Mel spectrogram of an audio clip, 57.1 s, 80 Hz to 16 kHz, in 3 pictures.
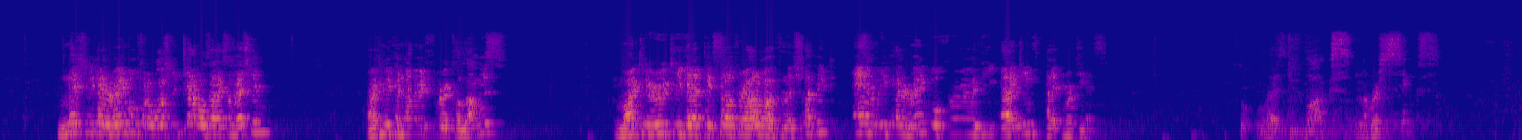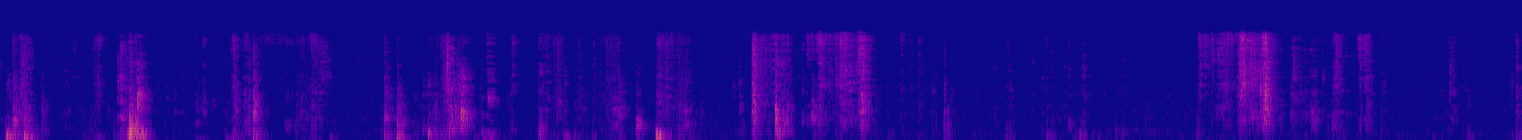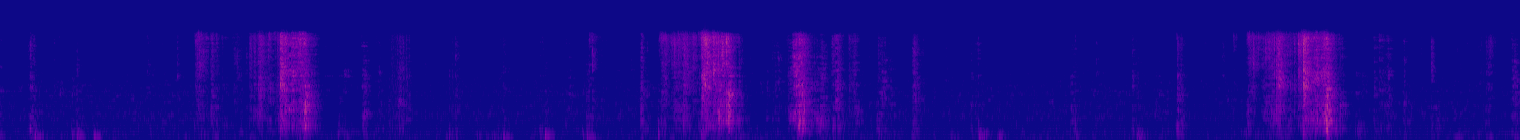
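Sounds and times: card pack wrappers ripping: 28.4s - 30.6s, 34.0s - 36.3s, 40.5s - 42.1s, 46.1s - 48.8s, 53.6s - 54.9s.

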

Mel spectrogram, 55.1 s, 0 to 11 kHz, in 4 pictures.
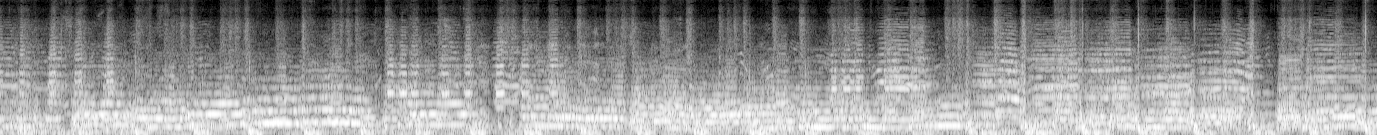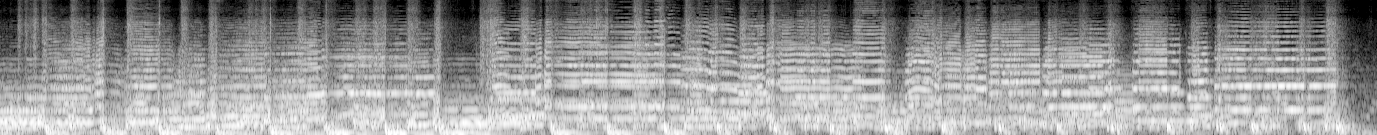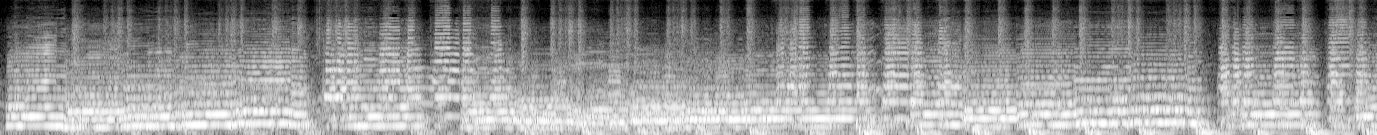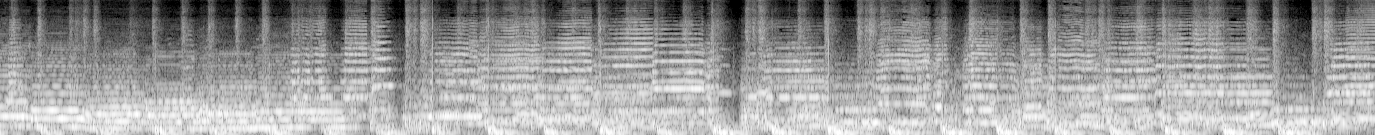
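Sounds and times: low drum beat: 0.0s - 27.6s, 28.2s - 55.0s
brass and wind band playing: 0.0s - 55.0s.

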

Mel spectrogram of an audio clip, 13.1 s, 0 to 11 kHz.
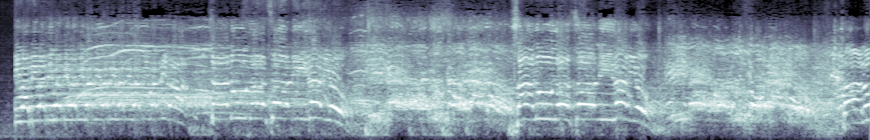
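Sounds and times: large crowd shouting: 0.2s - 13.0s.

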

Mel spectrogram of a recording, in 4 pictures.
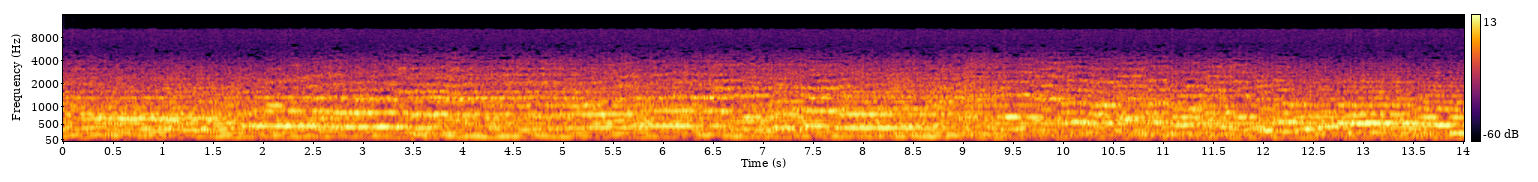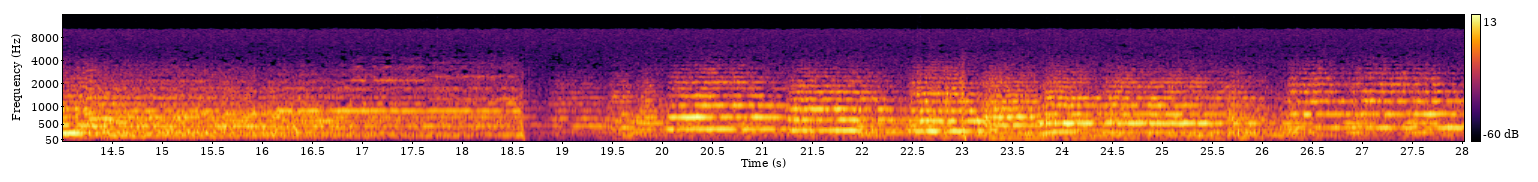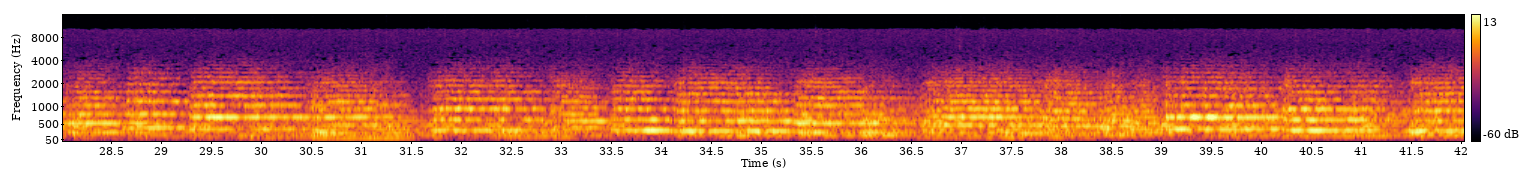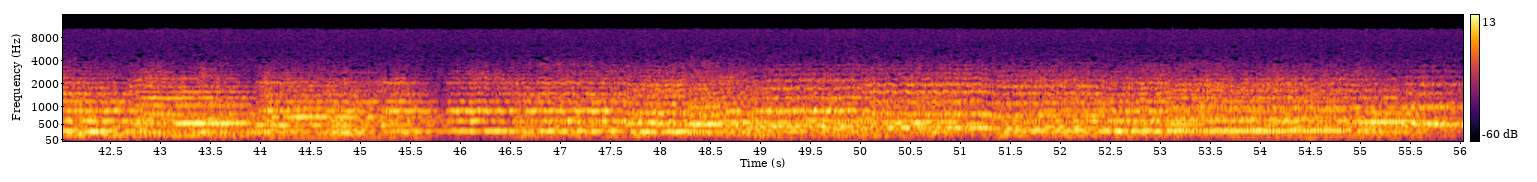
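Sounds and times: orchestral music with brass melody: 0.0s - 56.0s.

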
